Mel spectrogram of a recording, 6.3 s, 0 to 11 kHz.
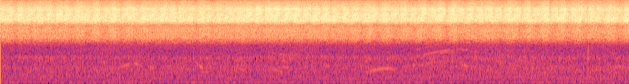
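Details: Cicadas by the sea in Croatia during a 2020 holiday, a dense unbroken high buzz with a fast rhythmic throb, steady in loudness throughout, with a few faint chirps of a small bird underneath.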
